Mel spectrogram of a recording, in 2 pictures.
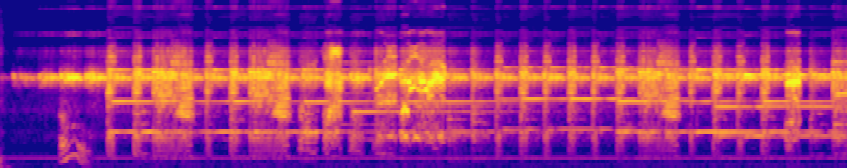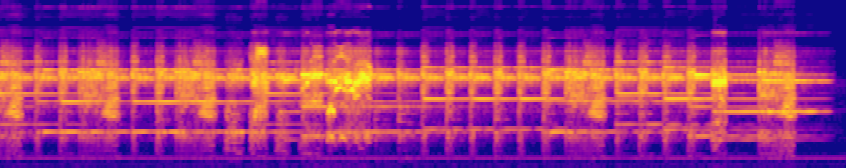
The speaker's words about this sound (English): It is the pooping pig, except it's not pooping. Oh! I didn't mean for it to start singing again.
